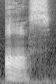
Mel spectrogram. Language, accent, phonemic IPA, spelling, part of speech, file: English, UK, /ɑːs/, arse, noun / verb / interjection, En-uk-arse.ogg
- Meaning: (noun) 1. A person's buttocks; the bottom, the backside. Also: the anus; the rectum 2. A stupid, pompous, arrogant, mean or despicable person 3. Used in similes to express something bad or unpleasant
